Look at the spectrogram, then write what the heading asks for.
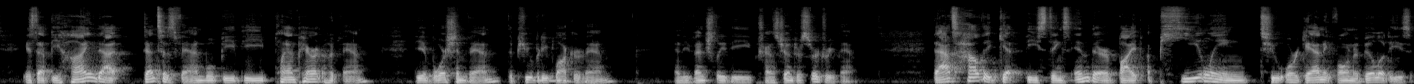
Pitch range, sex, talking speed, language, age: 90-110 Hz, male, 160 wpm, English, 30-49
